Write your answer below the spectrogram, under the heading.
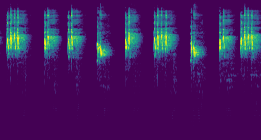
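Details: Light-vented bulbul giving small-bird fill phrases for tutoring magpie-robins: short, bright chattering phrases repeated roughly every half second, some ending in a lower downward slur.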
